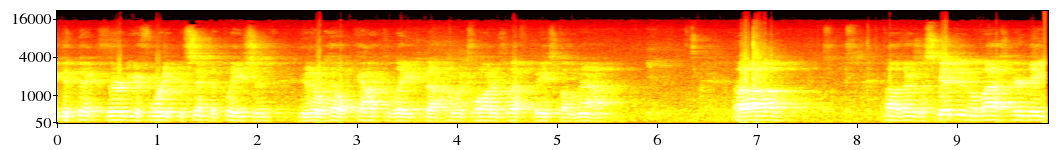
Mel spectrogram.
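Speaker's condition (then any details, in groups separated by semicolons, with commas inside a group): No condition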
